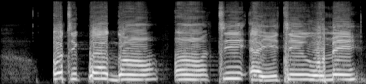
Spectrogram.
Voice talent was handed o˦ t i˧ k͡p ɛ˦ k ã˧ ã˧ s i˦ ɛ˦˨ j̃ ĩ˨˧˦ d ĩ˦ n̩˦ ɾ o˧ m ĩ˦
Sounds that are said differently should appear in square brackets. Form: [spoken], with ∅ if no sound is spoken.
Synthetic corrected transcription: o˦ t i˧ k͡p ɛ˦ [ɡ] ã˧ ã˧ [t] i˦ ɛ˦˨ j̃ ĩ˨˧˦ [t] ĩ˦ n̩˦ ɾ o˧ m ĩ˦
